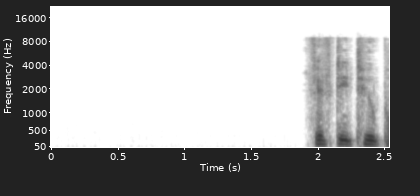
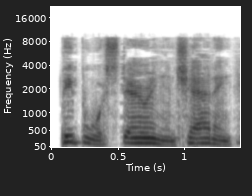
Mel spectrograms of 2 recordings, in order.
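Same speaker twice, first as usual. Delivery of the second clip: usual speaking voice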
